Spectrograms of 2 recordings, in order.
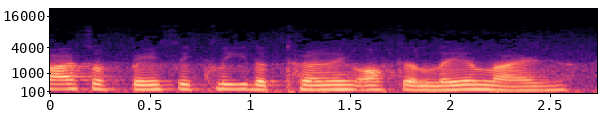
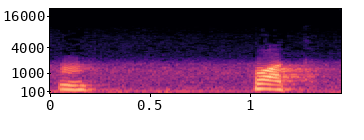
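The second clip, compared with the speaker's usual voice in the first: normal talking voice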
